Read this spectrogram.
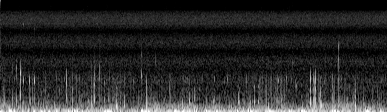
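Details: Stomach rumbling that began suddenly while neither hungry nor too full, felt in the pit of the gut and easing with a snack: continuous low rumbling with frequent soft gurgling pops; borborygmi.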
